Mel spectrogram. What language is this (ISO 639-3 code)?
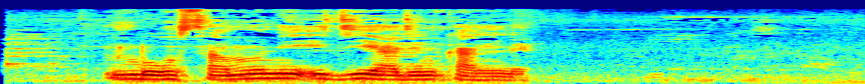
abb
